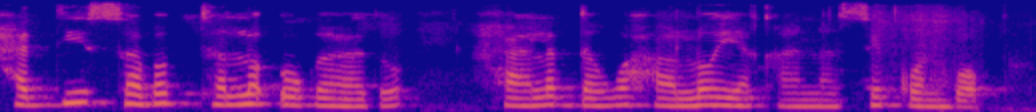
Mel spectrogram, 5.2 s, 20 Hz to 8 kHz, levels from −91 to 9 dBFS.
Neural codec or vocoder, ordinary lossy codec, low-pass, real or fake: none; Opus, 24 kbps; 7.2 kHz; real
